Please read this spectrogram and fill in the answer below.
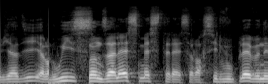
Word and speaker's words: Mestres: particules du CNRS, Luis González Mestre, ça se prononce comme ça? Le nom de famille? Mestres, c'est bien dit. Alors, Luis González Mestres.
